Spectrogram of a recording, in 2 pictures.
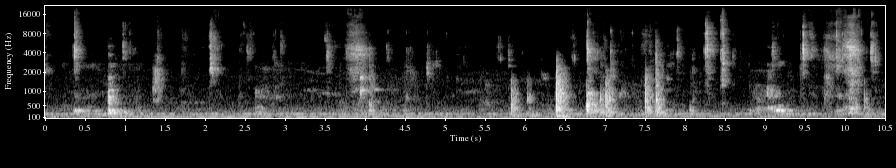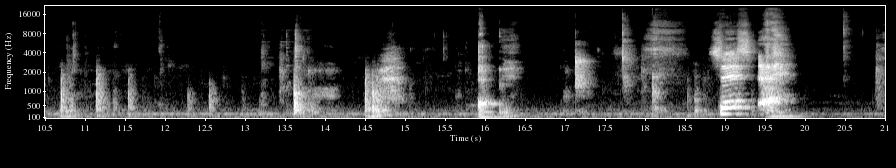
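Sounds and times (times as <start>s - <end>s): wet chewing and smacking: 0.0s - 16.2s, 16.8s - 18.4s
slurps: 0.3s - 5.8s.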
